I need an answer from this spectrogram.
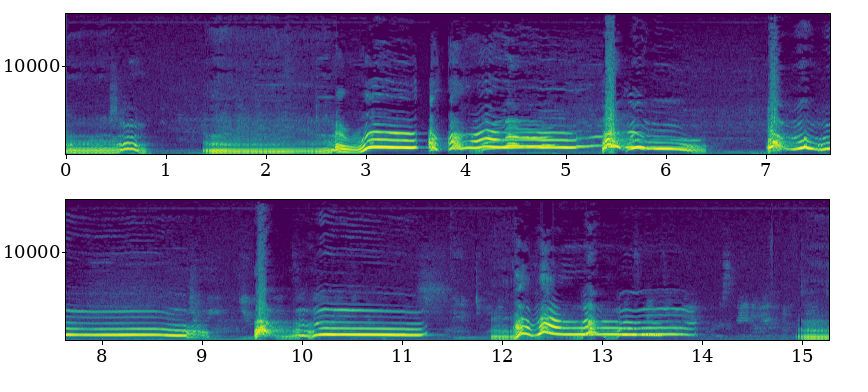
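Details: Schipperke howling in drawn-out, wavering notes that rise then hold steady, set off by a person howling to get him started.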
